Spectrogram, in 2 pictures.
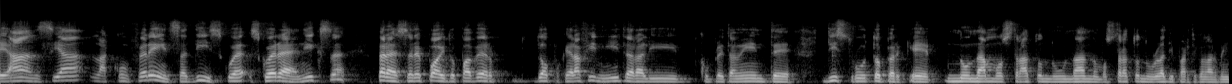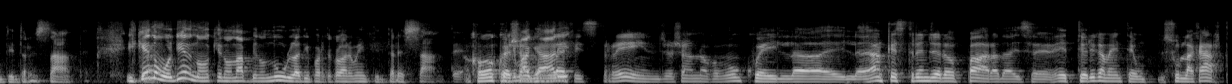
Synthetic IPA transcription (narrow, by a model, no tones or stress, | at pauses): ansjalakoɱfeɾɛnt̪sad̪iseskweɾɛniks | peɾɛsːeɾepɔjd̪ɔːpoaverd̪ɔːpokeɛːɾafiniːt̪oɛːɾalikomplet̪ament̪ed̪ist̪ɾut̪ːoperk̟enonamːost̪ɾaːt̪onunanːomost̪ɾaːt̪onulːad̪ipart̪ikolarment̪eint̪eɾesːa̰nt̪e̥ilkenːõɱvɔld̪iːɾenokenːonabːjanonulːad̪ipart̪ikolaɾment̪eint̪eɾesːa̰nt̪ekomuŋkwket͡ʃːemaɡaːɾiɛfist̪ɾend͡ʒt͡ʃanːokomuŋkweililaŋkest̪ɾind͡ʒeɾovpaːɾad̪ajsɛt̪ːeoɾikament̪eumsulːakart̪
